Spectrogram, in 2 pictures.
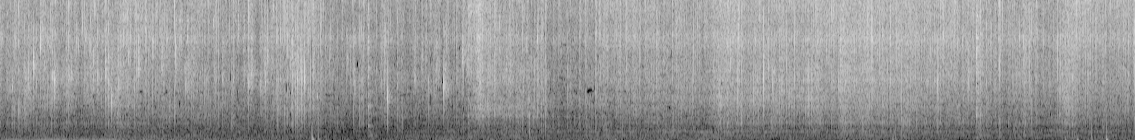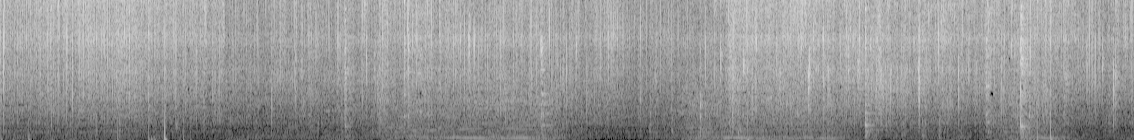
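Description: Egg omelette frying in mustard oil in a metal kadai, sizzling steadily, with a few sharp taps and scrapes of a metal spatula against the pan as it is rolled and turned.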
